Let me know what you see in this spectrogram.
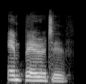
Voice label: "imperative", Indian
